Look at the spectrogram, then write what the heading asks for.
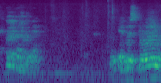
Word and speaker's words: Doran: Doran, it's pronounced Doran, D-O-R-A-N?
